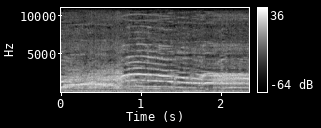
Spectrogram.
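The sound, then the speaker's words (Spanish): Several children scream in fright at once as people wearing masks scare them, shrill overlapping cries that hold loud and steady for a couple of seconds with a brief dip midway, with no talking. “Y entonces las desgraciadas, las burras del día, se ponían la máscara y les asustaban a los pobres niños y escucha los gritos de los niños.”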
